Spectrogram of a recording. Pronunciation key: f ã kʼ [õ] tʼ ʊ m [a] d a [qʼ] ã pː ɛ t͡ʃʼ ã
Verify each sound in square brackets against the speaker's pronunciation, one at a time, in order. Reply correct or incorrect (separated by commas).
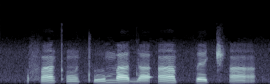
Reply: correct, correct, incorrect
